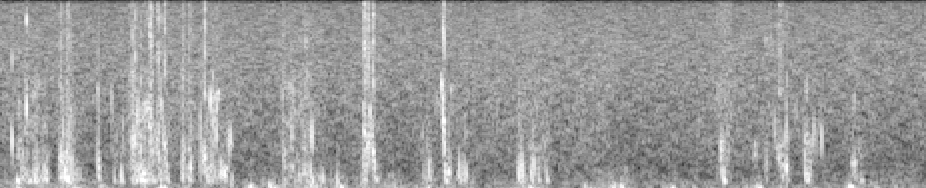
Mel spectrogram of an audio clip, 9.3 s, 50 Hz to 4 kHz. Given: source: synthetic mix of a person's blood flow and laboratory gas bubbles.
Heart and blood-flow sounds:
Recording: Doppler ultrasound of blood flow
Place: subclavian vein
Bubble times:
0.08-0.50 s: bubbles
0.56-0.81 s: bubbles
0.94-1.02 s: bubbles
1.09-1.72 s: bubbles
1.78-2.34 s: bubbles
2.79-3.40 s: bubbles
3.58-3.79 s: bubbles
4.20-4.76 s: bubbles
5.15-5.52 s: bubbles
7.16-7.31 s: bubbles
7.52-7.58 s: bubbles
7.61-8.24 s: bubbles
8.49-8.64 s: bubbles
From the record:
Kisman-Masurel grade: 333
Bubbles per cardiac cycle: rolling drumbeat, 9 or more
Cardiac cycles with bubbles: 50 to 99%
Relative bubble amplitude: loud (0.450 to 0.775)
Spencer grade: 3 (all of the cardiac periods contain showers or single bubble signals, but not dominating or overriding the cardiac motion signals)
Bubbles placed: anywhere in the cardiac cycle

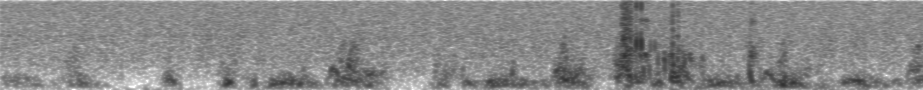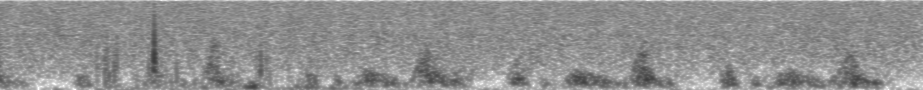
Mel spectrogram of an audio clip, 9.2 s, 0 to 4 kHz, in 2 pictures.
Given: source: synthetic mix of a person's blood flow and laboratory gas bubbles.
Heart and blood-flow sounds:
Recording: Doppler ultrasound of blood flow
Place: precordium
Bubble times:
3.04-3.54 s: bubbles
3.71-3.84 s: bubbles
From the record:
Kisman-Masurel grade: 213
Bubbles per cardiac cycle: several, 3 to 8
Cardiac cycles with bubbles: 1 to 10%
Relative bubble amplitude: loud (0.450 to 0.775)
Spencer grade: 1 (occasional bubble signal discernible with the cardiac motion signal, with majority of cardiac periods free of bubbles)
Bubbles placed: only in the low amplitude regions of the cardiac cycle

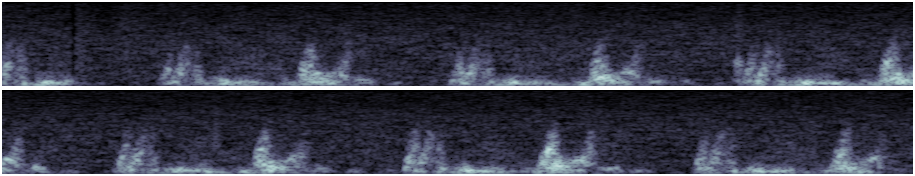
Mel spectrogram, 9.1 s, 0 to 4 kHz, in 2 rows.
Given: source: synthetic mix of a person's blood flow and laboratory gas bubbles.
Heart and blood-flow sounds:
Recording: Doppler ultrasound of blood flow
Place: precordium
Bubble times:
3.65-3.72 s: bubbles
From the record:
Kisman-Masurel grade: 111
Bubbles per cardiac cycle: 1 to 2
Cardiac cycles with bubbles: 1 to 10%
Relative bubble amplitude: barely perceptible (0.100 to 0.250)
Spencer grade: 1 (occasional bubble signal discernible with the cardiac motion signal, with majority of cardiac periods free of bubbles)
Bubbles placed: anywhere in the cardiac cycle

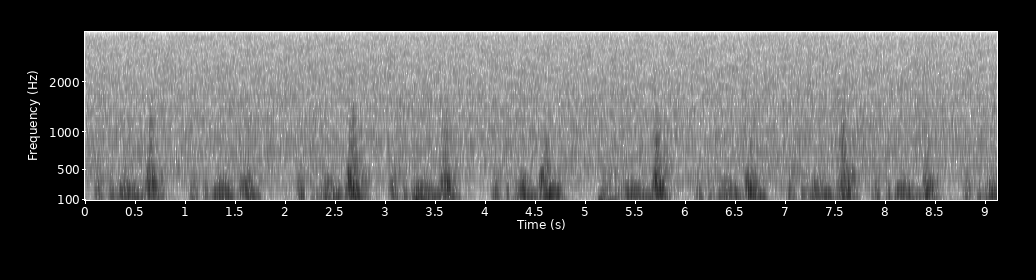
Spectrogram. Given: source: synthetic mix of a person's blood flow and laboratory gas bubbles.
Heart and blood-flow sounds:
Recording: Doppler ultrasound of blood flow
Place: precordium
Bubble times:
no bubbles
From the record:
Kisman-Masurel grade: 000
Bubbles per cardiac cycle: 0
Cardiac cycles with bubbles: 0%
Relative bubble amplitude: no bubbles discernible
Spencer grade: 0 (complete lack of bubble signals)

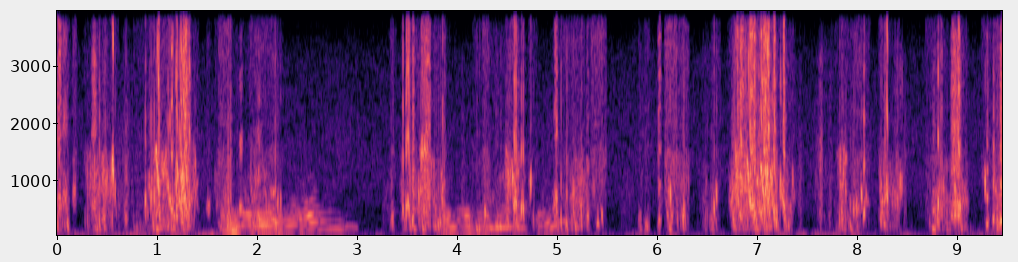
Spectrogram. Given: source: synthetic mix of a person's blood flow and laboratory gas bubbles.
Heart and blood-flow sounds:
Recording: Doppler ultrasound of blood flow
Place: subclavian vein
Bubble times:
0.00-0.20 s: bubbles
0.27-0.62 s: bubbles
0.66-0.73 s: bubbles
0.76-1.42 s: bubbles
1.49-2.26 s: bubbles
3.33-3.40 s: bubbles
3.42-3.93 s: bubbles
4.16-4.80 s: bubbles
4.95-5.50 s: bubbles
5.80-5.94 s: bubbles
6.00-6.33 s: bubbles
6.45-6.63 s: bubbles
6.70-7.39 s: bubbles
7.64-8.14 s: bubbles
8.22-8.47 s: bubbles
8.69-9.12 s: bubbles
9.24-9.46 s: bubbles
From the record:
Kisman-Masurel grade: 333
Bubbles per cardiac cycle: rolling drumbeat, 9 or more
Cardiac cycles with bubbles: 50 to 99%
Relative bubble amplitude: loud (0.450 to 0.775)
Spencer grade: 3 (all of the cardiac periods contain showers or single bubble signals, but not dominating or overriding the cardiac motion signals)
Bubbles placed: anywhere in the cardiac cycle

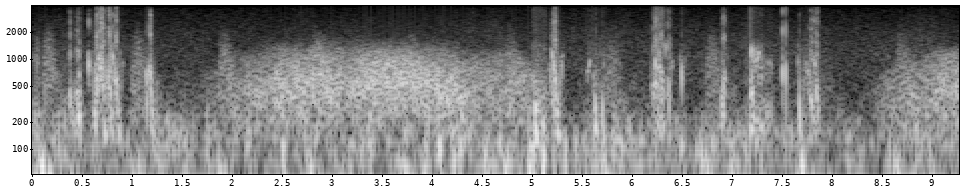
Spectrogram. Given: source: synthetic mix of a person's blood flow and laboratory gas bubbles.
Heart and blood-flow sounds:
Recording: Doppler ultrasound of blood flow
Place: subclavian vein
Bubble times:
0.35-0.50 s: bubbles
0.53-0.91 s: bubbles
1.10-1.25 s: bubbles
4.97-5.30 s: bubbles
5.52-5.72 s: bubbles
6.17-6.40 s: bubbles
6.45-6.51 s: bubbles
6.86-6.93 s: bubbles
7.16-7.39 s: bubbles
7.45-7.56 s: bubbles
7.63-7.87 s: bubbles
From the record:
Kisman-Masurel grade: 222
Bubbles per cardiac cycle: several, 3 to 8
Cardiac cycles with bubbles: 10 to 50%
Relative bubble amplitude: moderate (0.250 to 0.450)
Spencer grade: 2 (many but less than half of the cardiac periods contain bubble signals, singularly or in groups)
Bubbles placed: anywhere in the cardiac cycle

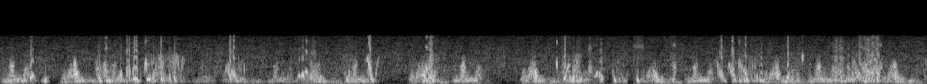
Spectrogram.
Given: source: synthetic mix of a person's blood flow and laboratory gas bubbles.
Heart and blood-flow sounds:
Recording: Doppler ultrasound of blood flow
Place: precordium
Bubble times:
0.28-0.38 s: bubbles
0.41-0.50 s: bubbles
0.92-1.86 s: bubbles
2.22-2.48 s: bubbles
2.96-3.23 s: bubbles
3.42-3.53 s: bubbles
3.65-3.79 s: bubbles
4.22-4.39 s: bubbles
5.53-6.05 s: bubbles
6.11-6.24 s: bubbles
6.33-6.43 s: bubbles
6.70-6.77 s: bubbles
7.14-7.68 s: bubbles
7.85-8.06 s: bubbles
8.21-8.83 s: bubbles
9.22-9.28 s: bubbles
From the record:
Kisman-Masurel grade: 232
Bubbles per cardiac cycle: several, 3 to 8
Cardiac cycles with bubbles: 50 to 99%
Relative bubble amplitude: moderate (0.250 to 0.450)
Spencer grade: 3 (all of the cardiac periods contain showers or single bubble signals, but not dominating or overriding the cardiac motion signals)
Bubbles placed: only in the low amplitude regions of the cardiac cycle

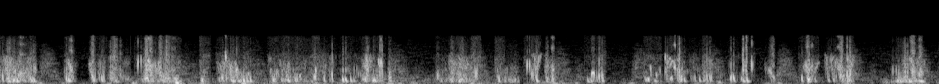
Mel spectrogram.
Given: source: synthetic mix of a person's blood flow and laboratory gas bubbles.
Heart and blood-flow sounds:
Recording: Doppler ultrasound of blood flow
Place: subclavian vein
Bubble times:
0.00-0.40 s: bubbles
0.63-0.79 s: bubbles
0.88-1.31 s: bubbles
1.34-1.82 s: bubbles
1.99-2.11 s: bubbles
2.15-2.56 s: bubbles
2.67-3.97 s: bubbles
4.35-4.81 s: bubbles
4.94-5.20 s: bubbles
5.24-5.57 s: bubbles
5.84-6.08 s: bubbles
6.43-7.16 s: bubbles
7.28-7.56 s: bubbles
7.64-7.76 s: bubbles
7.98-8.20 s: bubbles
8.24-8.56 s: bubbles
8.90-9.27 s: bubbles
From the record:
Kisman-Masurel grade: 243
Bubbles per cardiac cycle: several, 3 to 8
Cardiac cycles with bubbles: 100%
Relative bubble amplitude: loud (0.450 to 0.775)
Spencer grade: 3 (all of the cardiac periods contain showers or single bubble signals, but not dominating or overriding the cardiac motion signals)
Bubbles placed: anywhere in the cardiac cycle

